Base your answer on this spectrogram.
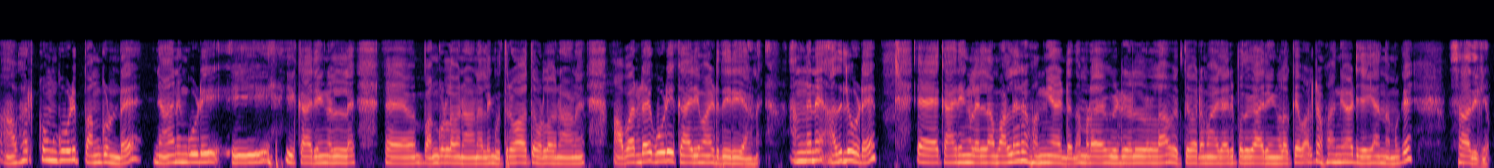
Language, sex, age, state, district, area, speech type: Malayalam, male, 60+, Kerala, Pathanamthitta, rural, spontaneous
